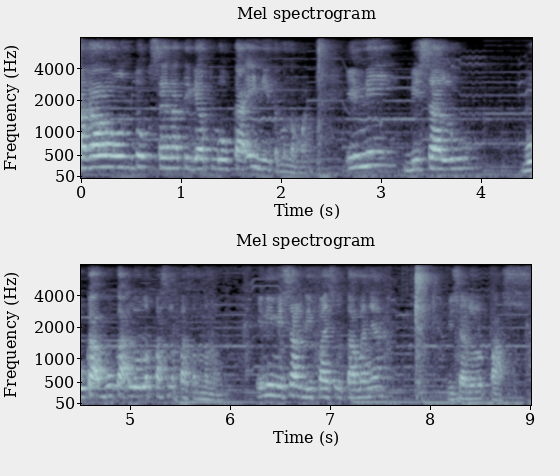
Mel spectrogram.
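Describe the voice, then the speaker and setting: A man with a Jakarta Indonesian accent giving a casual product review in informal, colloquial talk, often addressing his viewers directly. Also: high voice. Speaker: vlogger reviewing gear. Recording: echoey room with faint music.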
